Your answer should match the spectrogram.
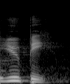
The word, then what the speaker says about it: Youppi: We're going Yuppie. – Yuppie? – Yep. – Okay. How do you spell that? – Y-O-U-P-P-I.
